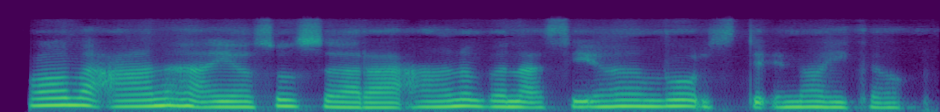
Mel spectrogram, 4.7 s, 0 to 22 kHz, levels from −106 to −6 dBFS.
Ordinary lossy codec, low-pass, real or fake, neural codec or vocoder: Opus, 64 kbps; 10.8 kHz; fake; codec, 24 kHz, 0.9 kbps, WavTokenizer, large speech release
